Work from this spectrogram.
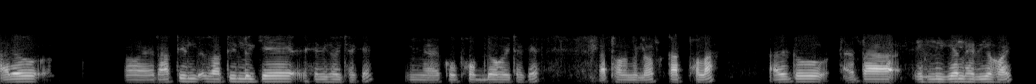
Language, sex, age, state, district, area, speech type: Assamese, male, 30-45, Assam, Goalpara, urban, conversation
